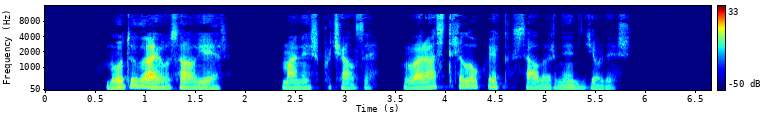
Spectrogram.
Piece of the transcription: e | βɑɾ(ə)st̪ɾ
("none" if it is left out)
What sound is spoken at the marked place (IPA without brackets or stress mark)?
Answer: ɑ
